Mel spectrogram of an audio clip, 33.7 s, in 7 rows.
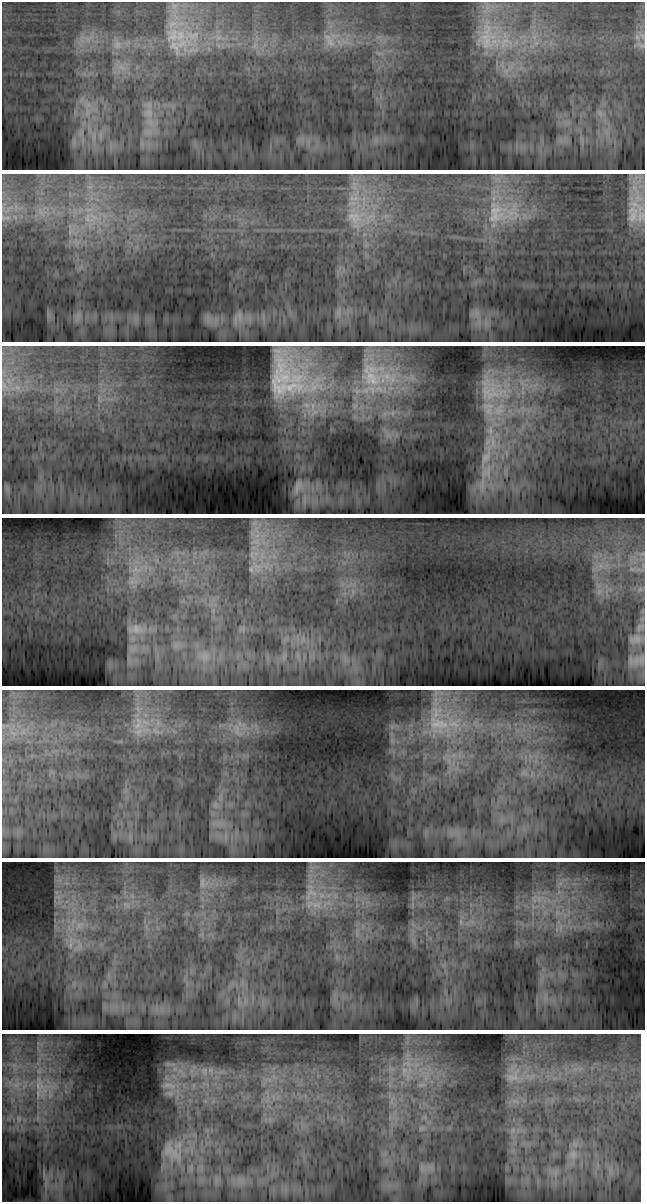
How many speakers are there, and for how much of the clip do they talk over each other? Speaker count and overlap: one, no overlap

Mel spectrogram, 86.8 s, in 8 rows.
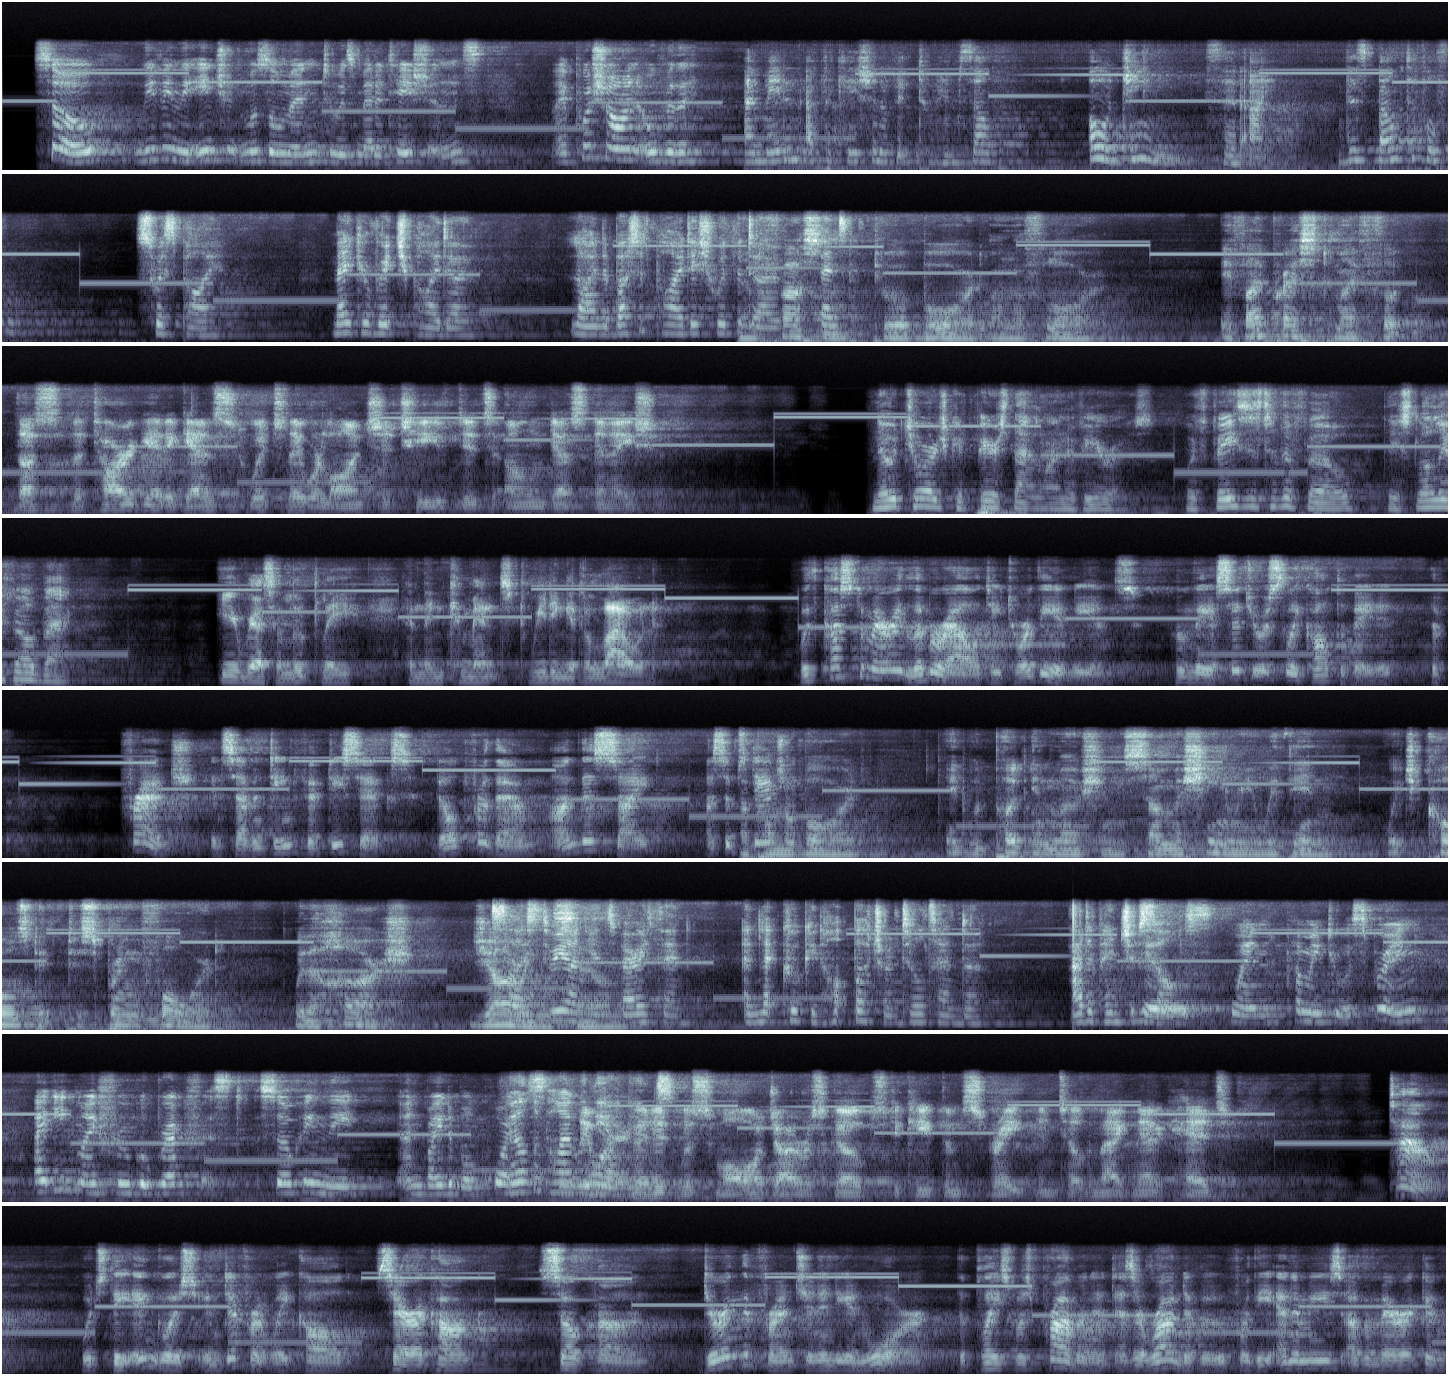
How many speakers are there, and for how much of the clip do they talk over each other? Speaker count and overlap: eight, about 5%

